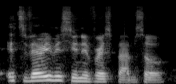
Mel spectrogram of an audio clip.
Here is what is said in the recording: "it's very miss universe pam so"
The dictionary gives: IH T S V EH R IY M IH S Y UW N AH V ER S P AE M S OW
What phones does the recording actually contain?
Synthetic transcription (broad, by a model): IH T S V EH R IY M IH S Y UW N AH V ER S B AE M S OW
